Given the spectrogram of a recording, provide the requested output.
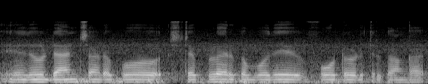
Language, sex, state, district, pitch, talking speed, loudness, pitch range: Tamil, male, Tamil Nadu, Kanyakumari, 110 Hz, 110 wpm, -18 LUFS, 110-115 Hz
